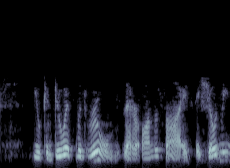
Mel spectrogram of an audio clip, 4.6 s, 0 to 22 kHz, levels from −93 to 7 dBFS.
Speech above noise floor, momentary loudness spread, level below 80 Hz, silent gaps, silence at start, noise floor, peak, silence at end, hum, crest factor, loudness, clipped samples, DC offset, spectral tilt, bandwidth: 37 dB; 10 LU; -90 dBFS; none; 0.65 s; -63 dBFS; -10 dBFS; 0 s; none; 16 dB; -26 LUFS; under 0.1%; under 0.1%; -5.5 dB/octave; 3.2 kHz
